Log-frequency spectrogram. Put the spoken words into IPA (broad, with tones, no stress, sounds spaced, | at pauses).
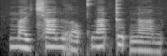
m a˨˩ j t͡ɕʰ a˧ n r ɔ˨˩ ʔ kʰ w a˦˥ k̚ t u˥˩ ʔ ŋ a˧ n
